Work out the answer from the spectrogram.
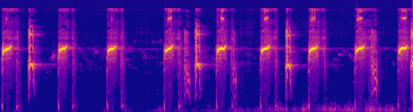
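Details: Partridge call used by hunters as a lure: clear, sharp whistled notes rising steeply, often followed by a lower short note, repeated in pairs roughly every three-quarters of a second, with soft low rustling in the background.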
